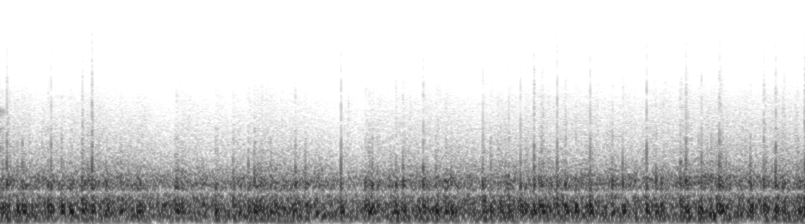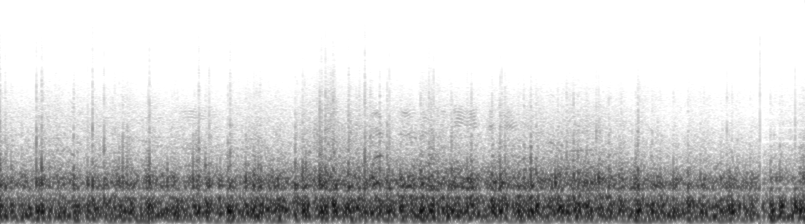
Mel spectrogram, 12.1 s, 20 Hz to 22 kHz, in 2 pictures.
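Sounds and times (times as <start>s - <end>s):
fireworks crackling pops: 0.0s - 12.0s
fireworks shell bursts rumbling: 0.0s - 12.0s.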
